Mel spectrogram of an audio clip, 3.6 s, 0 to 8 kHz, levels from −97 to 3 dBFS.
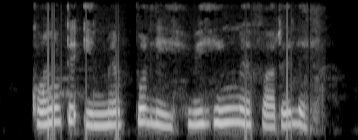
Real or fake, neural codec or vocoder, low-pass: real; none; 7.2 kHz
